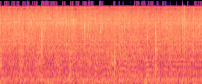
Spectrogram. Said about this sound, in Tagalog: Gisa-gisa muna.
